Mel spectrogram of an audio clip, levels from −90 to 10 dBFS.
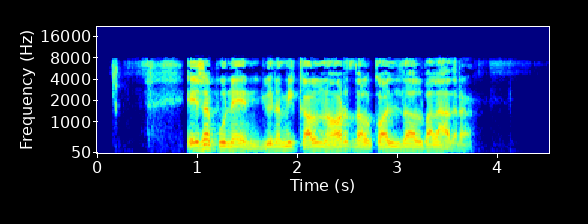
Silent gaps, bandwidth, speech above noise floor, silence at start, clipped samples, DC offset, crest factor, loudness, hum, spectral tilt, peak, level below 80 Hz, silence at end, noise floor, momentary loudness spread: none; 8.2 kHz; 38 dB; 0.15 s; under 0.1%; under 0.1%; 20 dB; -18 LUFS; none; -2.5 dB/octave; -2 dBFS; -58 dBFS; 0.8 s; -57 dBFS; 17 LU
